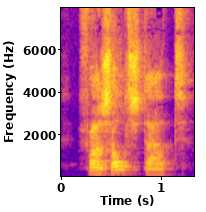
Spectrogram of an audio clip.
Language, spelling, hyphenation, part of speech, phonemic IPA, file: Dutch, vazalstaat, va‧zal‧staat, noun, /vaːˈzɑlˌstaːt/, Nl-vazalstaat.ogg
- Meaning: a vassal state (state that is subject to another power)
